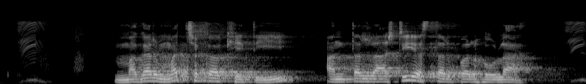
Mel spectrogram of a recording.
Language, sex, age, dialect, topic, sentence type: Bhojpuri, male, 25-30, Western, agriculture, statement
